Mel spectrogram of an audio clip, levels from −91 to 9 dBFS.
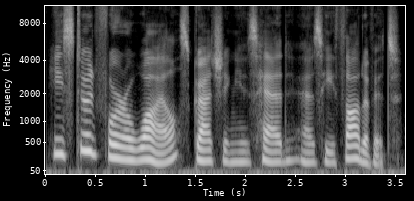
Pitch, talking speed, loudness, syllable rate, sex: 195 Hz, 200 wpm, -16 LUFS, 4.4 syllables/s, female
